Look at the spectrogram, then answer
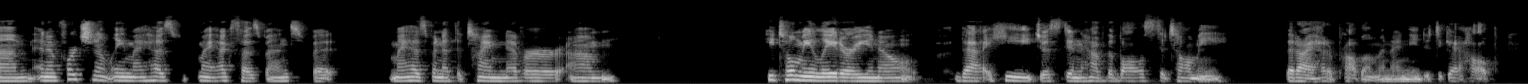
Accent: Portland, Oregon, United States; It was like, you know, I'm from Portland. We drink like micro brews, you know, in the can or in the bottle, whatever it was.

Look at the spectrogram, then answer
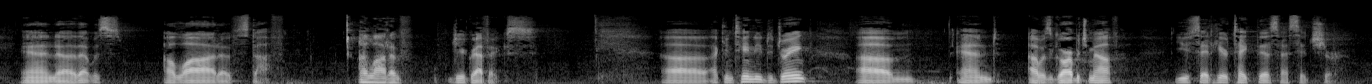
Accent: Shreveport, Louisiana, United States; So I grew up, as soon as I started getting a consciousness, I grew up over in Shreveport, which was a big mistake.

